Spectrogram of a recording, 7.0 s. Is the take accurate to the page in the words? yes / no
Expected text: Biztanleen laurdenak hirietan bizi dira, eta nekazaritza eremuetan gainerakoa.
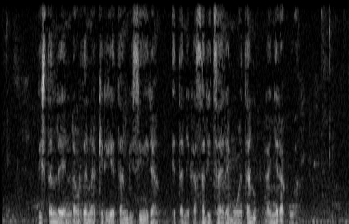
yes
